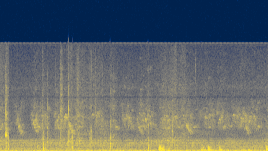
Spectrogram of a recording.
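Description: Short bird chirps, each a quick falling note, repeating in the background, with several sharp clicks and a couple of dull thuds over a low steady hum.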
